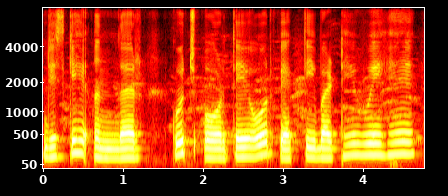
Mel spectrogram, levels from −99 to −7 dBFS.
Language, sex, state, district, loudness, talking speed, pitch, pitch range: Hindi, male, Uttar Pradesh, Saharanpur, -14 LUFS, 115 wpm, 140 Hz, 130-170 Hz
